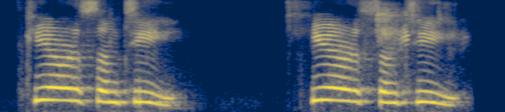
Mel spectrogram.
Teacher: Here and tea are given stress.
